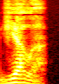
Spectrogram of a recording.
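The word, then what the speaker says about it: Ylla: Y-L-L-A. I knew that name, and although he pronounced it Yella, I knew the correct spelling, and I could see by his eyes that he knew I knew.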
